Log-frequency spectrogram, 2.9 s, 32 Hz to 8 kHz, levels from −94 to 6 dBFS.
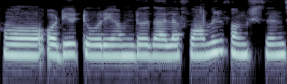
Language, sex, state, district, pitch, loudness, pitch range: Tulu, female, Karnataka, Dakshina Kannada, 215 Hz, -18 LUFS, 210-220 Hz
